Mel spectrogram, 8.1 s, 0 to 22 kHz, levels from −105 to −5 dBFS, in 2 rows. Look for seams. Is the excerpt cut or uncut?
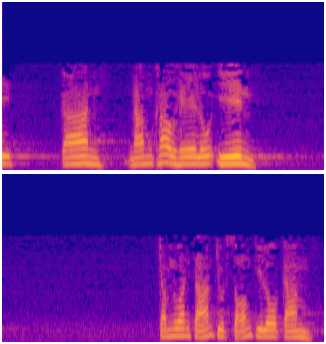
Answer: uncut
